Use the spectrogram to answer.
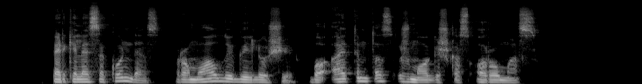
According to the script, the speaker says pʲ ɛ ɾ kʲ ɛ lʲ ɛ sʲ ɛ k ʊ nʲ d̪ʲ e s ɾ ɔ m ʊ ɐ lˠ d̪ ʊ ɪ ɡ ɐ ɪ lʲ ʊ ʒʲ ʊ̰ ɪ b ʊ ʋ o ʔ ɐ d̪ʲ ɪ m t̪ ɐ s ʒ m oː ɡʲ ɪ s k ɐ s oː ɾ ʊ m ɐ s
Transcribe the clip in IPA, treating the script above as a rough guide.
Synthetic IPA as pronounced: pʲ ɛ ɾ kʲ ɛ lʲ ɛ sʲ ɛ k ʊ nʲ d̪ʲ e s ɾ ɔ m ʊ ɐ lˠ d̪ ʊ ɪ ɡ ɐ ɪ lʲ ʊ ʃʲ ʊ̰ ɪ b ʊ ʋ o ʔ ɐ t̪ʲ ɪ m t̪ ɐ s ʒ m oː ɡʲ ɪ ʃ k ɐ s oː ɾ ʊ m ɐ s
